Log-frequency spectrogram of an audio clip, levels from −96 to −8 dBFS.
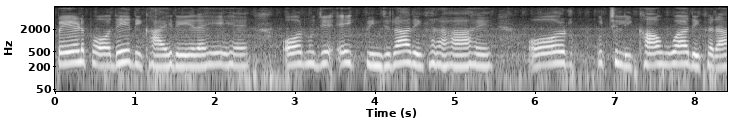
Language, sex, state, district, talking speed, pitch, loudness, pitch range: Hindi, female, Madhya Pradesh, Dhar, 135 wpm, 230 Hz, -16 LUFS, 210-245 Hz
